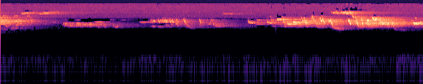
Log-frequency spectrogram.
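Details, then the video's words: American robin singing short, warbled, high phrases separated by brief pauses, ending in a louder, busier run of squeaky notes; nothing else is heard. "AMERICAN ROBIN SINGING"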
